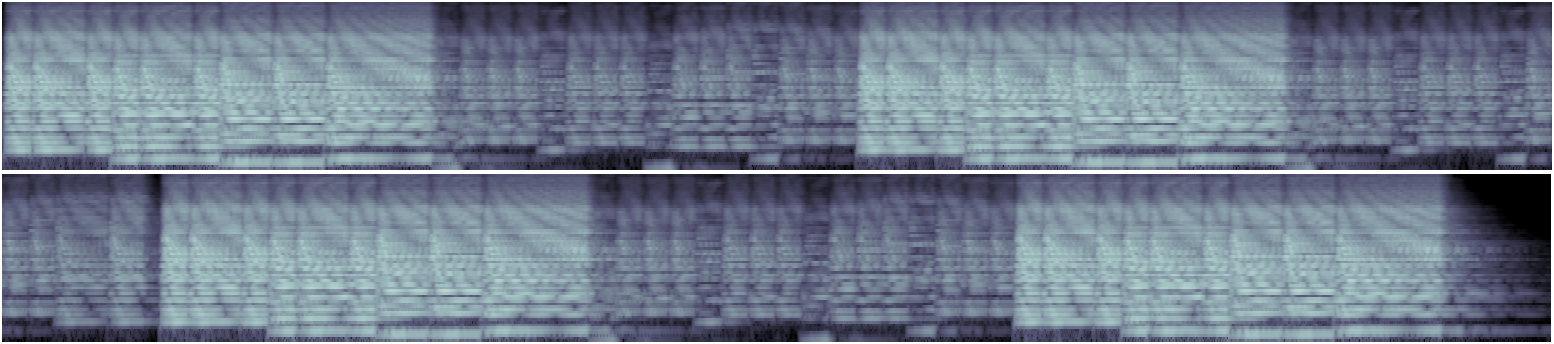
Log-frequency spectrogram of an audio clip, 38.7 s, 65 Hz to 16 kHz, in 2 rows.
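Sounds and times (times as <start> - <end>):
accordion playing an entr'acte: 0.1 - 38.2.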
